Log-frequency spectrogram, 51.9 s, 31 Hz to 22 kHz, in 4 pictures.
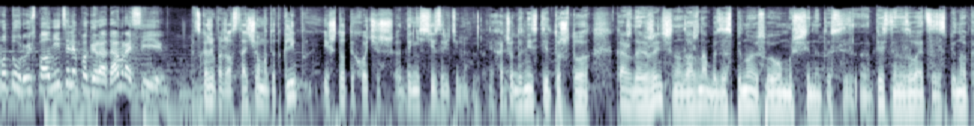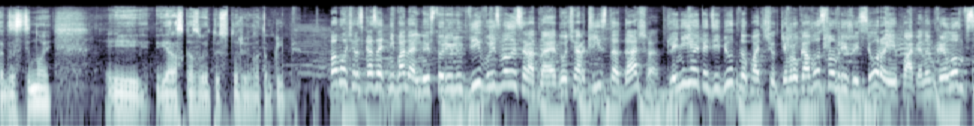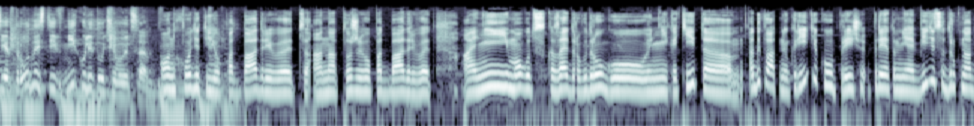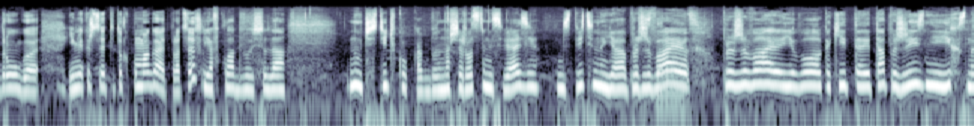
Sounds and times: Music: 0.0 - 4.3, 16.4 - 29.4, 47.7 - 48.2
Speech: 14.4 - 42.8, 43.6 - 51.9.

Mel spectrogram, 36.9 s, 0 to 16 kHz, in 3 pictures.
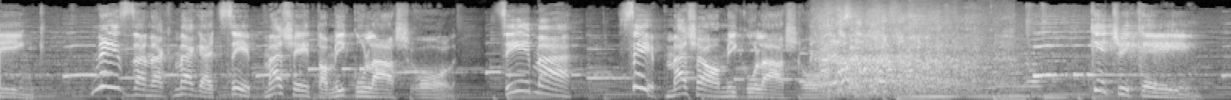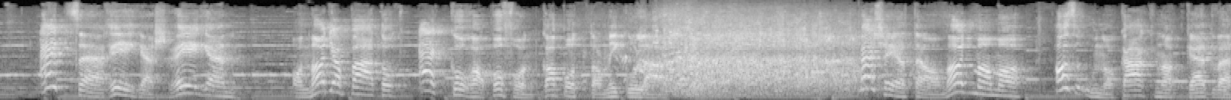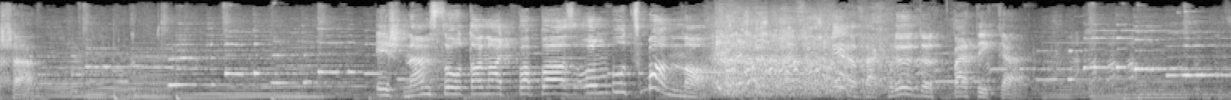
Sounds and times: Speech: 0.0 - 8.2, 10.9 - 12.0, 12.7 - 14.7, 15.3 - 19.0, 20.9 - 25.0, 28.4 - 31.7, 32.9 - 34.9
Music: 0.0 - 36.9.

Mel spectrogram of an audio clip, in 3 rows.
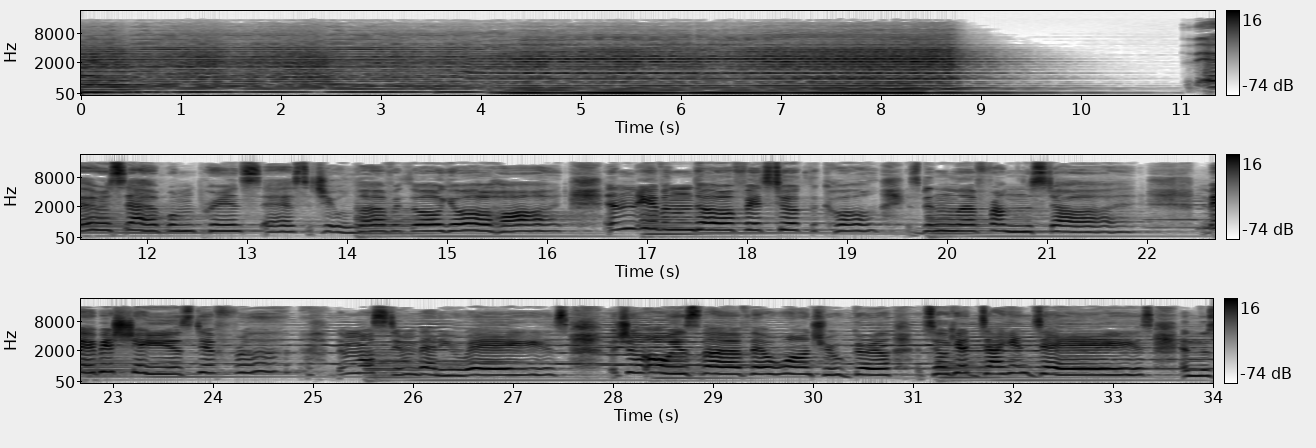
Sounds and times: Music: 0.0 - 34.0.

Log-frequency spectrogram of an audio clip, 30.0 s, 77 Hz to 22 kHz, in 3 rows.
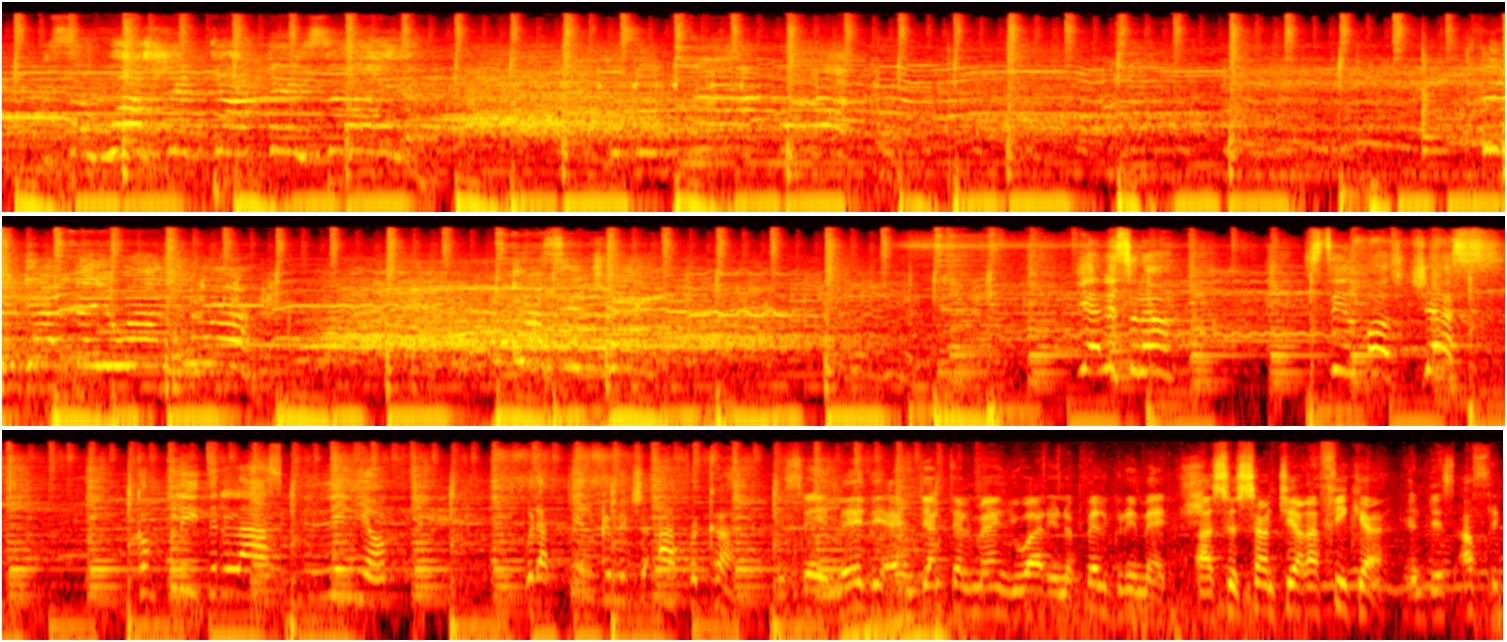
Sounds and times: Music: 0.0 - 29.0.

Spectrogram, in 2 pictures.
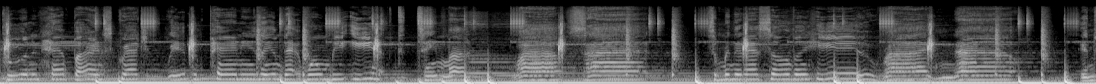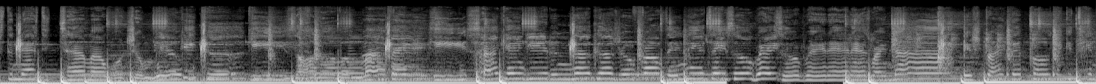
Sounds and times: Rhythm and blues: 0.0 - 18.3, 19.4 - 21.9.

